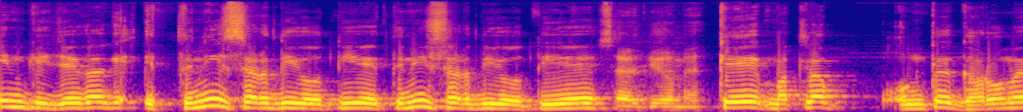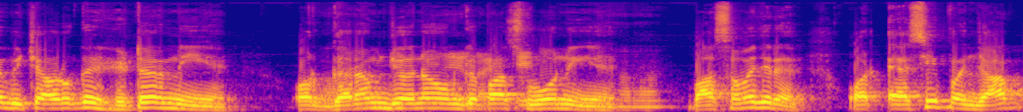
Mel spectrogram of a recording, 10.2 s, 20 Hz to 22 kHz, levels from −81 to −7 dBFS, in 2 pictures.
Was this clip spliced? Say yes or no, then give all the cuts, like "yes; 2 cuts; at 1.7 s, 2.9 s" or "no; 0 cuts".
no; 0 cuts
